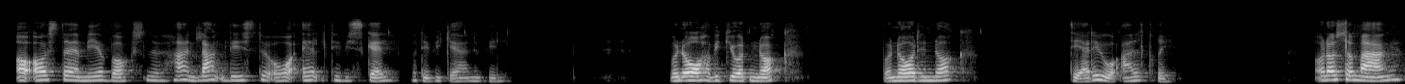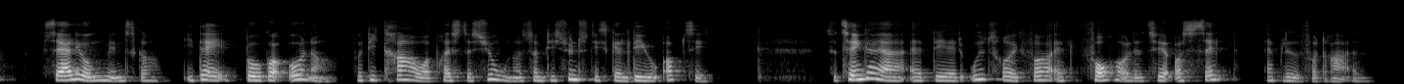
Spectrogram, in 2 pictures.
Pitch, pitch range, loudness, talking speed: 180 Hz, 165-200 Hz, -21 LUFS, 160 wpm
